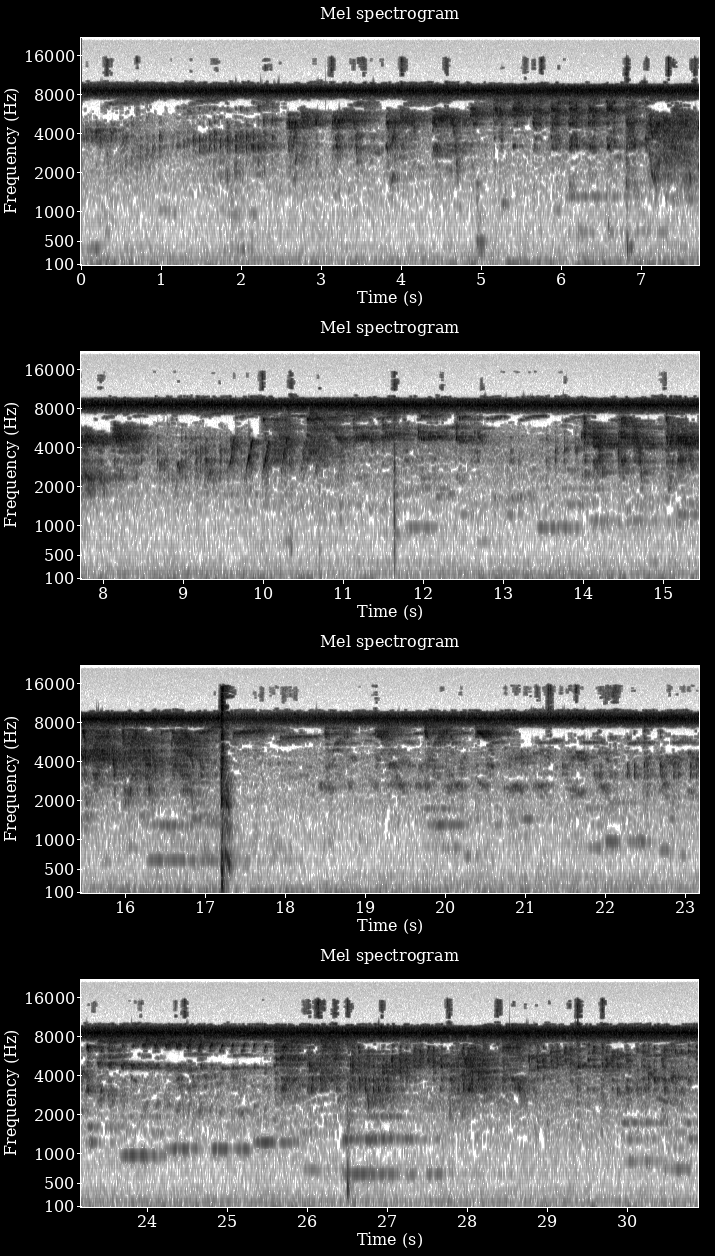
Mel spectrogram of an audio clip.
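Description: Birds chirping and calling over a steady high insect drone in swamp forest, with one sharp click about seventeen seconds in.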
